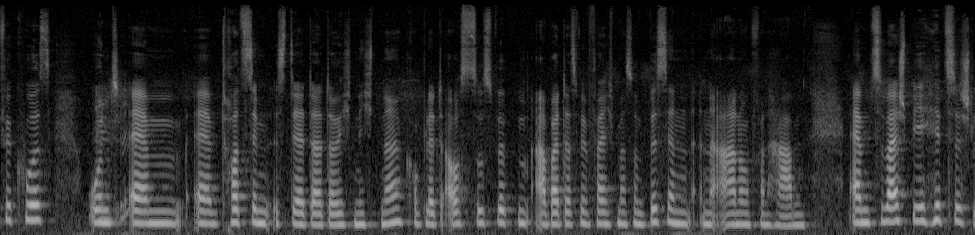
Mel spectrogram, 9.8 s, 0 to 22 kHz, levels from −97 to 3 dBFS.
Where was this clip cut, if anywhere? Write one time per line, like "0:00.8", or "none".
none

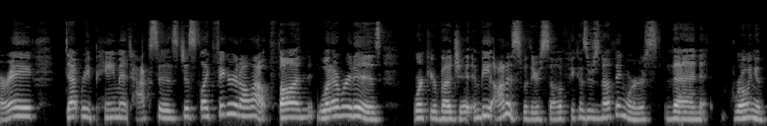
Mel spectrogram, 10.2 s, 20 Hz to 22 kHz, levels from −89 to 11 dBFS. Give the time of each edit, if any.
0:01.7
0:04.2

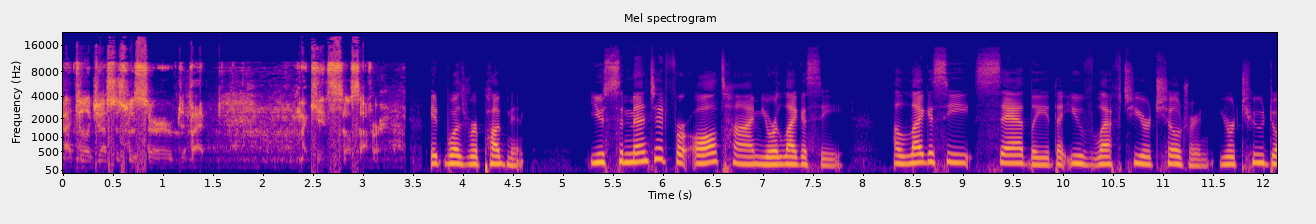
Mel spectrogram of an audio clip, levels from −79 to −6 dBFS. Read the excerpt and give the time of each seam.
0:01.2
0:03.6

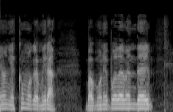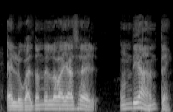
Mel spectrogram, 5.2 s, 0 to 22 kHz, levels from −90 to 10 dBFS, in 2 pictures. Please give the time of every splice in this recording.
0:02.7

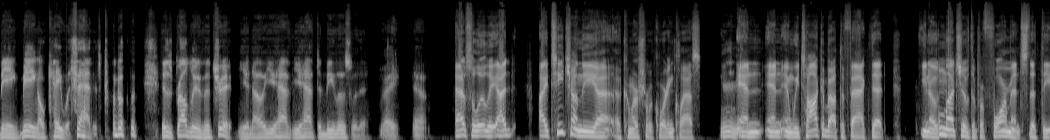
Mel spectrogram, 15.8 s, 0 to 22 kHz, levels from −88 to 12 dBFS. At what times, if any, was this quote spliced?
0:09.2
0:14.1

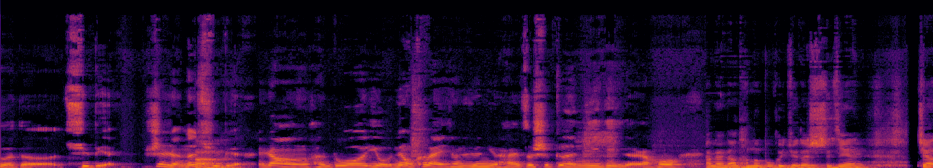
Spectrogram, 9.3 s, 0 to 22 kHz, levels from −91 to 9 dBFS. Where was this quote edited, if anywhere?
0:02.6
0:07.1

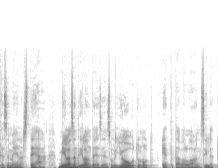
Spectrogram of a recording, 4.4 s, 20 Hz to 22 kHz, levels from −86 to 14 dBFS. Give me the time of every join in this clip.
0:01.1

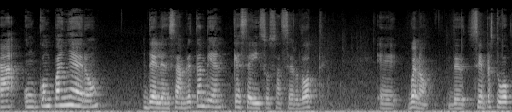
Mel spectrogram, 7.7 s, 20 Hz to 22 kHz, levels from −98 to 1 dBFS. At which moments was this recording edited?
0:05.6
0:06.7

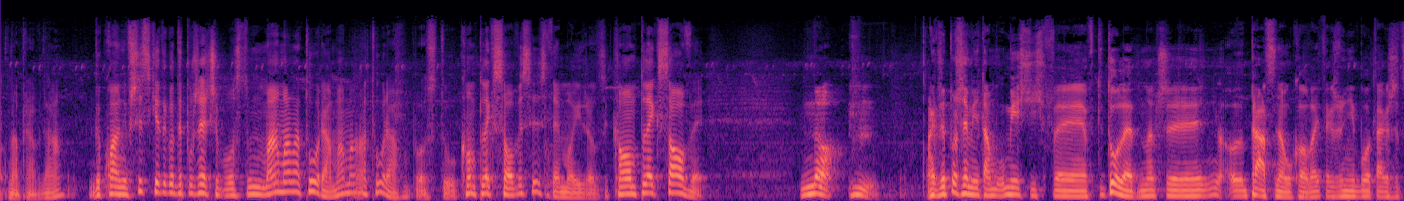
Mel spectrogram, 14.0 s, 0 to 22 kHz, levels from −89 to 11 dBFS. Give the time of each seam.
0:10.4

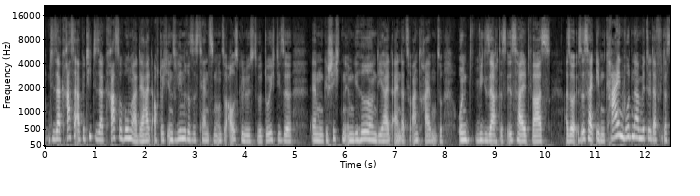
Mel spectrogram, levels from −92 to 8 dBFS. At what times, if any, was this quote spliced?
0:08.1

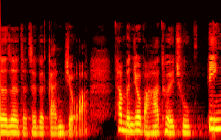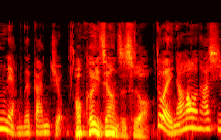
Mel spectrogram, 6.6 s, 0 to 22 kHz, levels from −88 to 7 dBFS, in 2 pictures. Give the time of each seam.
none

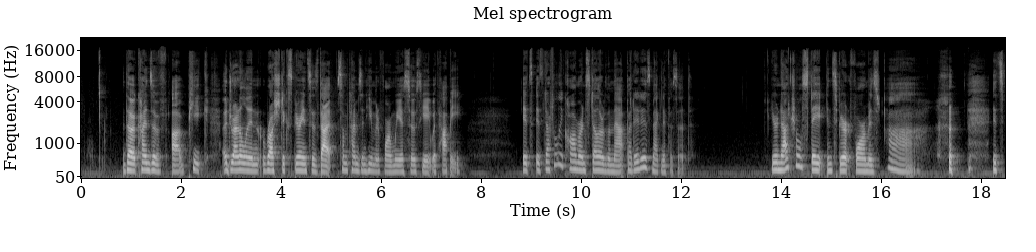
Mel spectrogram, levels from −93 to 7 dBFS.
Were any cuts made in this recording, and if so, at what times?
0:13.7
0:16.0

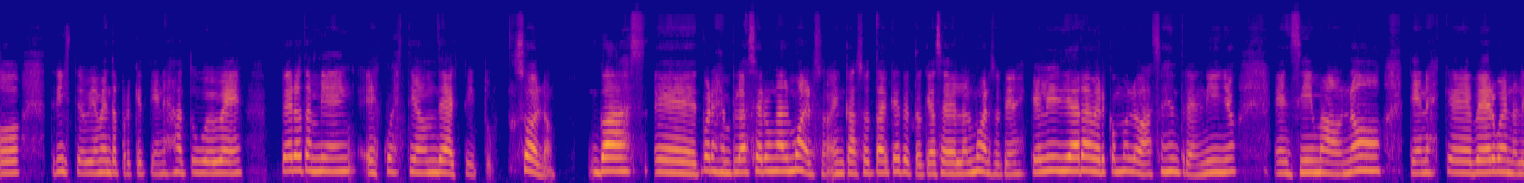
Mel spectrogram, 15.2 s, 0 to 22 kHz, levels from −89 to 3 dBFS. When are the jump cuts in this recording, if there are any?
0:05.1
0:07.0

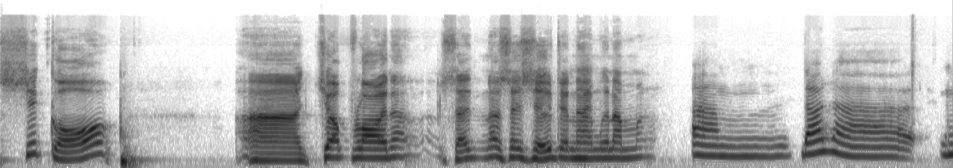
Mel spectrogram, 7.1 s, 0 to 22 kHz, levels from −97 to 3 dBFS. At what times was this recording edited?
0:05.0

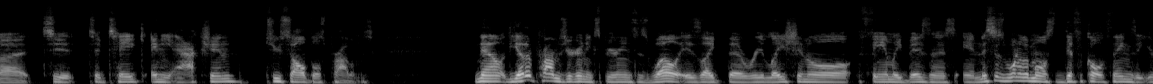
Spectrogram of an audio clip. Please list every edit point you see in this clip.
none

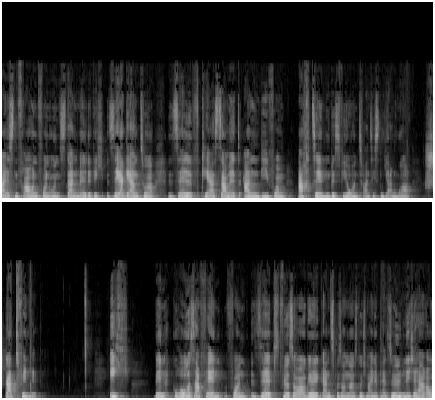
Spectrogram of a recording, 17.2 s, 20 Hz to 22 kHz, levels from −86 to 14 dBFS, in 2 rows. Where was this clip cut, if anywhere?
none

